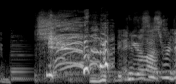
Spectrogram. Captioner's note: both laugh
